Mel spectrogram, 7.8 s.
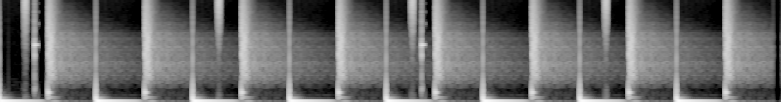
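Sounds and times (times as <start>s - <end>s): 
simple beat: 0.0s - 7.7s.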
